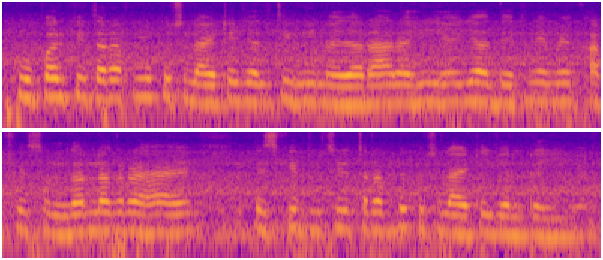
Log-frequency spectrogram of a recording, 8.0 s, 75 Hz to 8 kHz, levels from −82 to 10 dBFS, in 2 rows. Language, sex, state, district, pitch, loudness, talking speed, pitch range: Hindi, male, Chhattisgarh, Raigarh, 200 Hz, -16 LUFS, 220 wpm, 190-220 Hz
